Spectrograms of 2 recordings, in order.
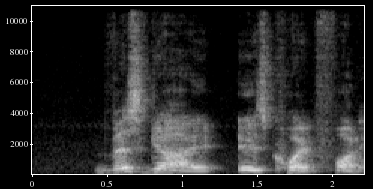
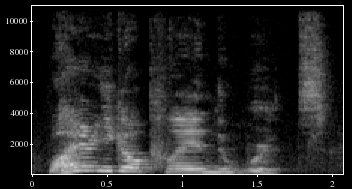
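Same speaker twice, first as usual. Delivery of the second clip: mock sweet mother; 5 semitones higher, 4 dB quieter than usual. Mother voiced in movie recap.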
